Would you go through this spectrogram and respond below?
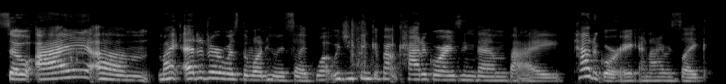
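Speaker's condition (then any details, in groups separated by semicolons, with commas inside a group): No condition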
